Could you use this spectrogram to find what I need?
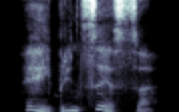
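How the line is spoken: Whisper. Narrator (Russian): шепот

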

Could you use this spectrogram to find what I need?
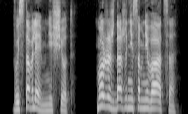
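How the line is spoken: Amused snort. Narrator (Russian): хмыкнул Николай

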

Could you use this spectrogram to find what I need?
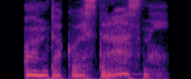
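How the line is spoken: Fervent whisper in ear. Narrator (Russian): жарко зашептала я ей на ухо

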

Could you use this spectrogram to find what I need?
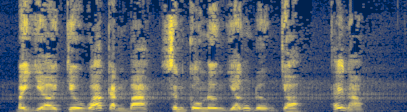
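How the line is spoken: Cold, middle-aged man. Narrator (Vietnamese): Một trung nam lạnh lùng nói

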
